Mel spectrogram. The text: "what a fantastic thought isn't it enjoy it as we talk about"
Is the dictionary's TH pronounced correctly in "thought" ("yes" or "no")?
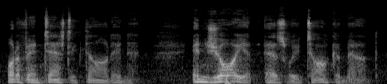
yes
